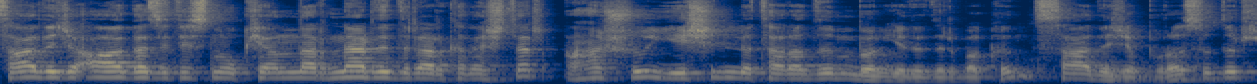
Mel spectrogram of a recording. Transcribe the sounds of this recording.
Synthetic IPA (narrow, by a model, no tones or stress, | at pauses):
saːd̪e̞d͡ʒɛʔaːɡazet̪ʰe̞sinio̞kʰujanlˠaɾnæɾd̪ed̪iɾaɾkʰad̪aʃlˠaɾaɦaʃuje̞ʃilʲːɛt̪ʰaɾad̪ɯːmbølʲɟe̞d̪ed̪iɾbakʰɯnsaːd̪e̞d͡ʒɛbuɾasɯd̪ɯɾ̥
